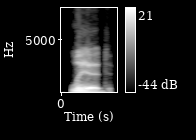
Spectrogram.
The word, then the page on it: lid: American English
